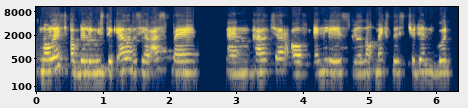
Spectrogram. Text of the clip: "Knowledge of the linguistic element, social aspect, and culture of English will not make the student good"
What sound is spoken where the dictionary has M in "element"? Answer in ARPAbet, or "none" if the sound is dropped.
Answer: none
